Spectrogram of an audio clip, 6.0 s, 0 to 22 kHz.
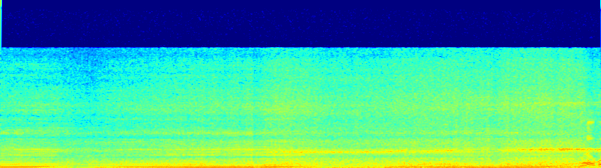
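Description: A 2020 Kawasaki Ninja 650 motorcycle pulls away from a standstill, its engine note climbing steadily through the gears over several seconds, loud and close throughout with no talk.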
